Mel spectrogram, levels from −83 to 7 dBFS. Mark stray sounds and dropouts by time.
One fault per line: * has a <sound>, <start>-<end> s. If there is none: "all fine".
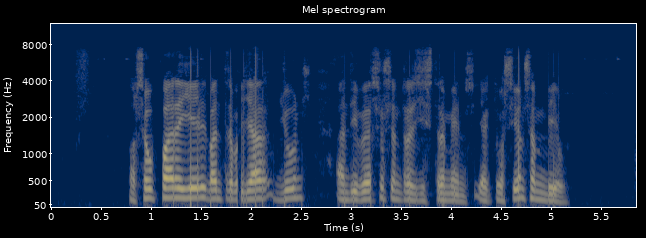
* has a dropout, 1.9-1.9 s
